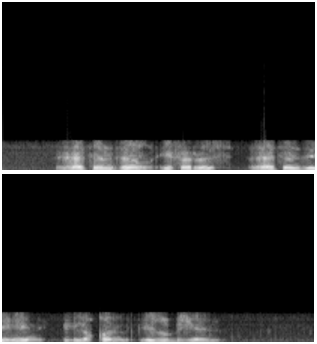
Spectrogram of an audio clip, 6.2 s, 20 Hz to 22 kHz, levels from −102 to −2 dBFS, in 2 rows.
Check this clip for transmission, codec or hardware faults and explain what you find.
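Two faults are present: GSM full-rate coding across the whole clip, and a burst of lost GSM frames.

Throughout, the GSM full-rate codec gives the speech a plainly audible buzzy, gravelly roughness, consistent with a 13 kbps stream. It models the vocal tract and rebuilds the excitation from sparse, regularly spaced pulses. A spectrogram shows energy confined to 200 Hz–3.6 kHz, with blank space above.

From 3.76 to 3.85 s, lost GSM frames leave an 80 ms gap, which fits four 20 ms frames. The decoder repeats the last good frame's settings, producing a rough, metallic ring. The waveform shows a repetitive segment there; the spectrogram shows smeared, static bands.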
